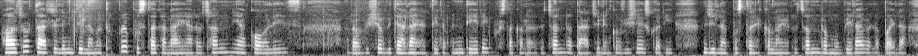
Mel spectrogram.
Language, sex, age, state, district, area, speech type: Nepali, female, 30-45, West Bengal, Darjeeling, rural, spontaneous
